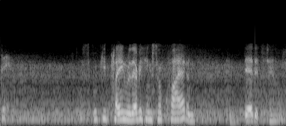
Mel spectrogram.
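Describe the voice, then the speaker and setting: An actress playing a frightened, highly strung young woman in 1940s radio drama style. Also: moderate pace, natural voice. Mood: uneasy, eerie. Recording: muffled, noisy old radio broadcast.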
